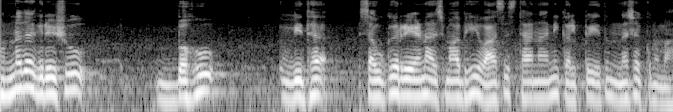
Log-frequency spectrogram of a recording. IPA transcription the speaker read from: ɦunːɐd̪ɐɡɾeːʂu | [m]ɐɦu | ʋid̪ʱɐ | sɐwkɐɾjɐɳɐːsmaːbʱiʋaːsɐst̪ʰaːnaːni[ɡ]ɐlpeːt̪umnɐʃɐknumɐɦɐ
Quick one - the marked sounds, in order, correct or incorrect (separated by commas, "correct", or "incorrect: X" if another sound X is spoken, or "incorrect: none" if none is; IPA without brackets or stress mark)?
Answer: incorrect: b, incorrect: k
